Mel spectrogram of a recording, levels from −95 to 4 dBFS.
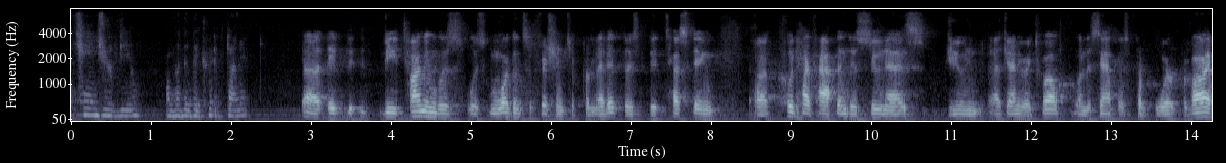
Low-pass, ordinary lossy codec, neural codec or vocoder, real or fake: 7.2 kHz; Opus, 32 kbps; codec, 44.1 kHz, 2.6 kbps, SNAC; fake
